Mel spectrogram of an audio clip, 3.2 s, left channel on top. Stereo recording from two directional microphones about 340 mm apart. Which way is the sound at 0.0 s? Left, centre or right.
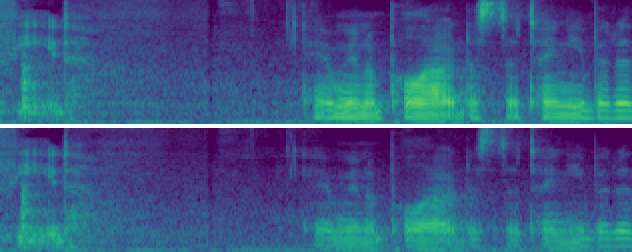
Centre.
